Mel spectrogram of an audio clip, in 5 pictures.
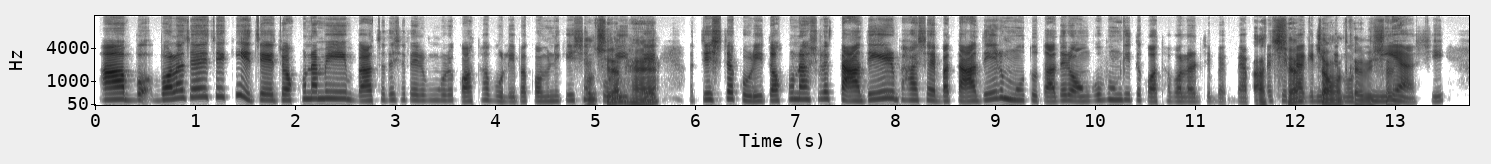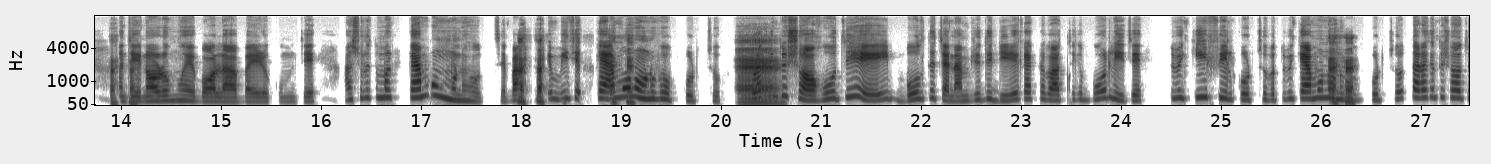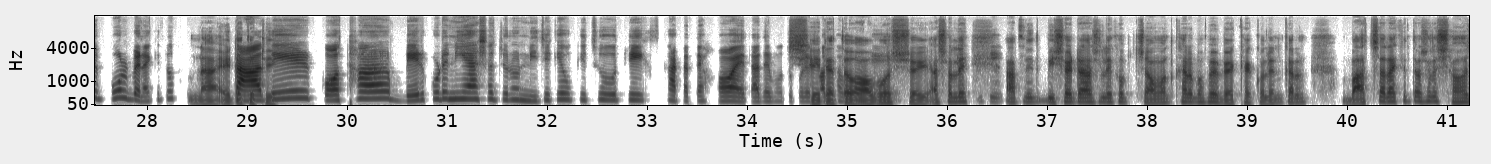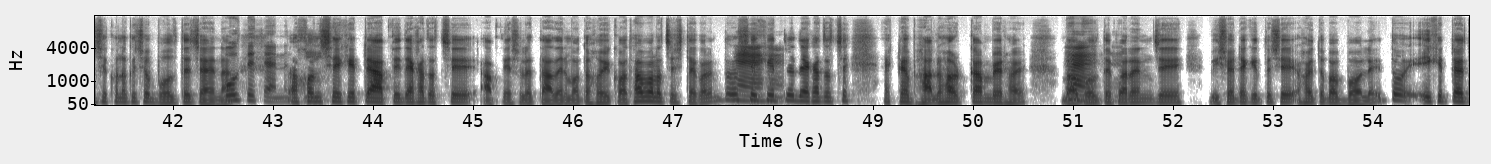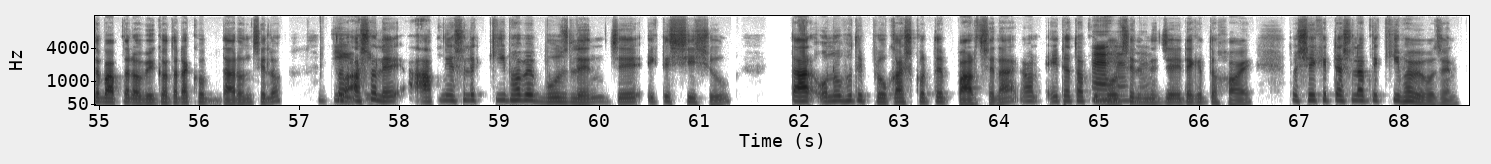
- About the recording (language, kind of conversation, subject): Bengali, podcast, বাচ্চাদের আবেগ বুঝতে আপনি কীভাবে তাদের সঙ্গে কথা বলেন?
- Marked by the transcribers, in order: in English: "communication"; lip smack; lip smack; chuckle; put-on voice: "আসলে তোমার কেমন মনে হচ্ছে?"; chuckle; put-on voice: "কেমন অনুভব করছো?"; chuckle; in English: "tricks"; tapping; in English: "outcome"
